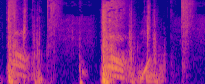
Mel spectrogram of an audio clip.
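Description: A game character grunts as it takes a hit.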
